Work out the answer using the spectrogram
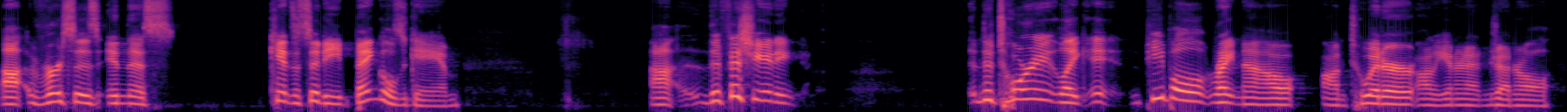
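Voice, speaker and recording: Bright, excitable podcast guy. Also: high-pitched, a little slow, pauses often, clear, resonant tone, no room sound. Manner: excitable, rambling with restarts. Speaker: podcast co-host. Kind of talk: casual sports talk.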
